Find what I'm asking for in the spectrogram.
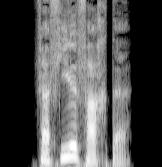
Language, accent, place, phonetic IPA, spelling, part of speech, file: German, Germany, Berlin, [fɛɐ̯ˈfiːlˌfaxtə], vervielfachte, adjective / verb, De-vervielfachte.ogg
- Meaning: inflection of vervielfachen: 1. first/third-person singular preterite 2. first/third-person singular subjunctive II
